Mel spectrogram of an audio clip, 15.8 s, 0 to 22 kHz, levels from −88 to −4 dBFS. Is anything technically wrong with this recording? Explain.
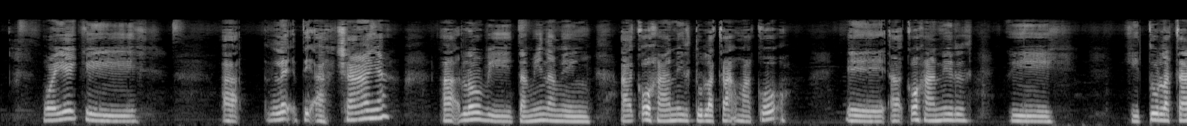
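Yes. AAC compression damage runs through the whole clip: the speech is dull and smeared, nothing is present above about 11.5 kHz, and sibilants and held vowels carry a fizzy, warbling texture. The likely cause is low-bitrate AAC-LC coding, which fits a rate around 32 kbps. At that rate the encoder can't afford the upper band, so it lowers the cut-off, and it coarsely quantises what remains, leaving gaps in the spectrum that shimmer from frame to frame.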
